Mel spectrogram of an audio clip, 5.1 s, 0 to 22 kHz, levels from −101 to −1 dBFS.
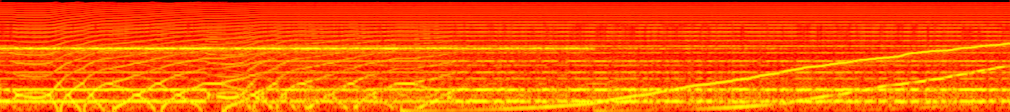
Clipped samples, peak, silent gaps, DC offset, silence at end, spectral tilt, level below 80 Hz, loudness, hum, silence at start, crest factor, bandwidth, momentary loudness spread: under 0.1%; -12 dBFS; none; under 0.1%; 0 s; -2 dB/octave; -48 dBFS; -22 LUFS; none; 0 s; 12 dB; over 20 kHz; 4 LU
